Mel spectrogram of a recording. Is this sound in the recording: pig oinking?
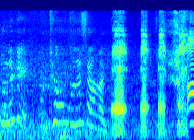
yes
